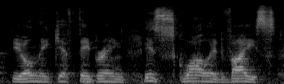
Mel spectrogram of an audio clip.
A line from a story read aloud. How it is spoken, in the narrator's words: he muttered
